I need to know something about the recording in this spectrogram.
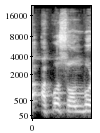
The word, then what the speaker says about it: Akosombo: इसका प्रोनाउंसिएशन होगा अकोसोम्बो डैम।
